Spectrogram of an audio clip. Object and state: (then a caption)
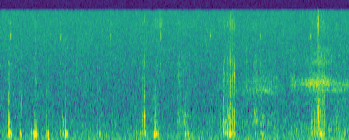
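Plastic paddle hairbrush. Fingertips tap and scratch across the cushioned bristle face of a handheld black paddle hairbrush with a hollow plastic body, held close. Soft, dull, low thumps come in an irregular series with brief scratchy rustles between them. Near the end, a longer brushing scrape brings out a thin, brighter tone.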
